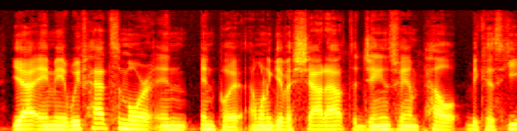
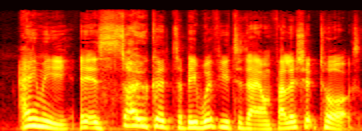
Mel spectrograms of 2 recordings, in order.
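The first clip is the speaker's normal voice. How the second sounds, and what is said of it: Put-on British accent. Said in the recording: “his challenge was for me to try to talk in a British accent during the show today.”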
